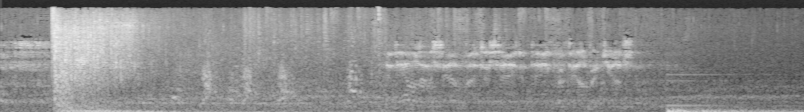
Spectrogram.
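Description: explosion

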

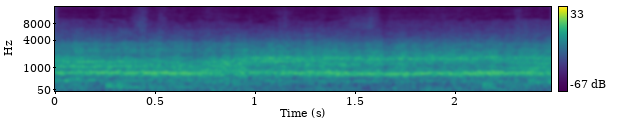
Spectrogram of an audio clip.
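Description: stadium crowd chanting

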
